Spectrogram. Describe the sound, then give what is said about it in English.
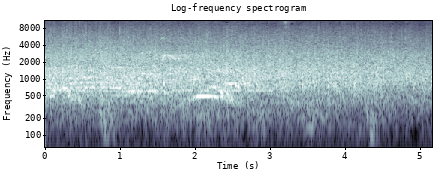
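A church audience gives a hand clap of praise to God, clapping in a steady, dense wash of applause that holds at an even level throughout, with no voices standing out. “Everybody give him a hand clap of praise and I'll...”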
